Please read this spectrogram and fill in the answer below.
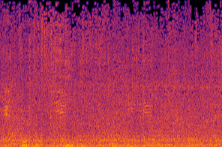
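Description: Steady low rumble of engine and tyres heard from inside a vehicle cruising at highway speed, with faint voices in the background.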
